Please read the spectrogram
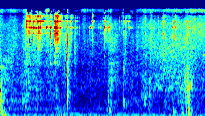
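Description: Small plastic spoon scraping and clicking against a plastic spice box as spice powder is scooped out and spooned onto fish. The clicks are light and scattered, with the sharpest near the end.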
